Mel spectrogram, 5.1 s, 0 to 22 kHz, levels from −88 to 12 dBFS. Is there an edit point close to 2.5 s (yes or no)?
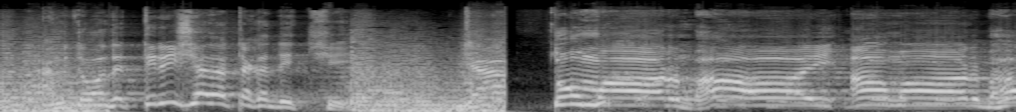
yes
